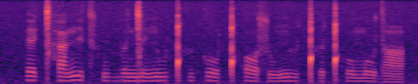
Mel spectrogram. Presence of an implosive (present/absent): absent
